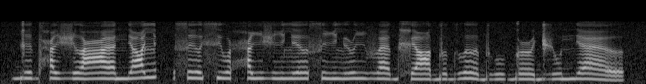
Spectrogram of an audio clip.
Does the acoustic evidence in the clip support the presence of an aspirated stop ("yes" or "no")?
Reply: no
